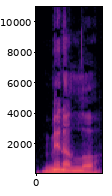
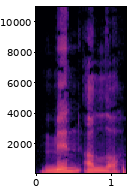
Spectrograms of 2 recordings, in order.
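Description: First: من الله linked as "menallāh"; n with fatha. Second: من الله slow and split, "men... allāh"; two separate words, من / الله; unlinked silent n. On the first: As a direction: run من straight into الله with an a. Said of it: "به من فتحه است". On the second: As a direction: halt on the n of من, then start الله afresh. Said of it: "من نون ساکن". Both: Shown as a demonstration.

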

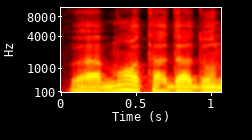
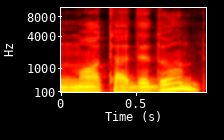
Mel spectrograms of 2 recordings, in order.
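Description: First: معتددون said motadadun, fatha on the second dal; معتددون with open a before the last dal; fatha form. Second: معتددون said motadedun, kasra on the second dal; معتددون with e before the last dal; kasra form. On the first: Teacher giving the passive participle with fatha in معتددون. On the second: Teacher giving the active participle with kasra in معتددون. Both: Shown as a demonstration. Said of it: "فتحه دادیم اسم مفعول شد، کسره اسم فاعل".

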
